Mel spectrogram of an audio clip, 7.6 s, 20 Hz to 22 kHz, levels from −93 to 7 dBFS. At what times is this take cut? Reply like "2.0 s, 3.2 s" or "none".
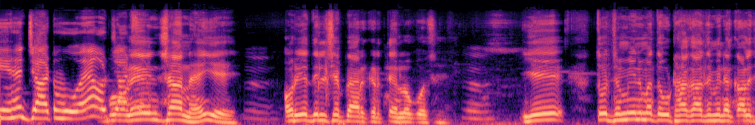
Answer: none

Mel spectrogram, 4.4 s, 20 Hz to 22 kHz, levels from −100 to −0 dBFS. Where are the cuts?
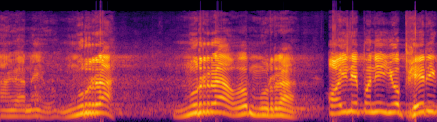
3.1 s

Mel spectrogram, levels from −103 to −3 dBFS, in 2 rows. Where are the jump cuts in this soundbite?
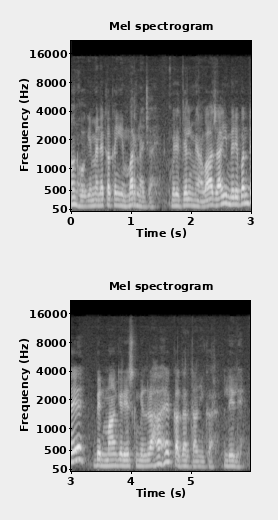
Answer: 1.6 s, 3.3 s

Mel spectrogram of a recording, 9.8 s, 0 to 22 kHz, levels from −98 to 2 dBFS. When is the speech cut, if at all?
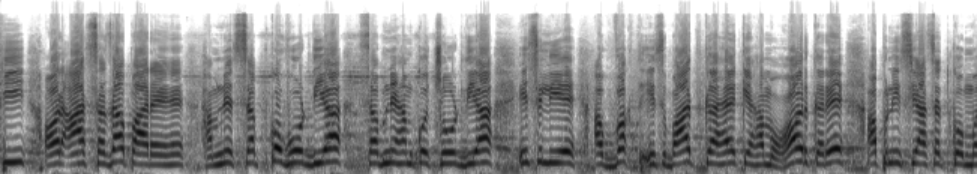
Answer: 1.9 s

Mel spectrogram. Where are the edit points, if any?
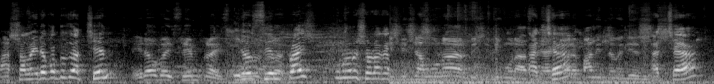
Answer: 3.9 s

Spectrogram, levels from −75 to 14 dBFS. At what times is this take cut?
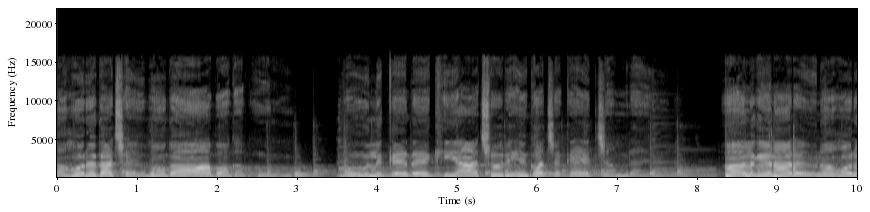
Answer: none

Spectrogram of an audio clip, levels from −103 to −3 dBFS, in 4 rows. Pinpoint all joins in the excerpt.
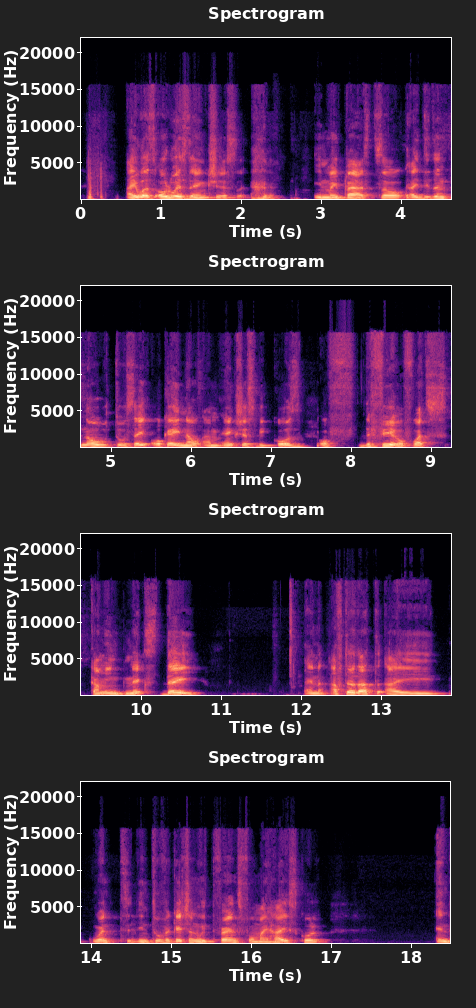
4.1 s, 7.5 s, 12.1 s, 14.5 s, 15.5 s

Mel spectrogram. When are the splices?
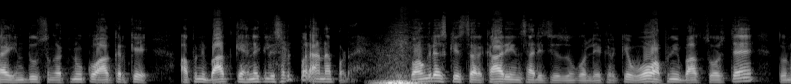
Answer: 4.0 s

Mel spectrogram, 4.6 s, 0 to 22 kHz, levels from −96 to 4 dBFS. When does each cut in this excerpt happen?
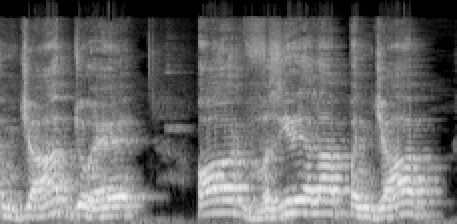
none

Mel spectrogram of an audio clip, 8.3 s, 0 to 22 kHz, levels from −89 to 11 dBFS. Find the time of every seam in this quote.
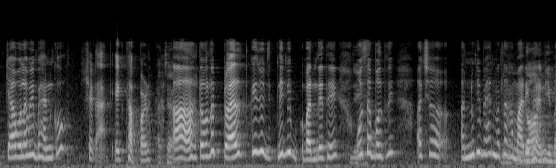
none

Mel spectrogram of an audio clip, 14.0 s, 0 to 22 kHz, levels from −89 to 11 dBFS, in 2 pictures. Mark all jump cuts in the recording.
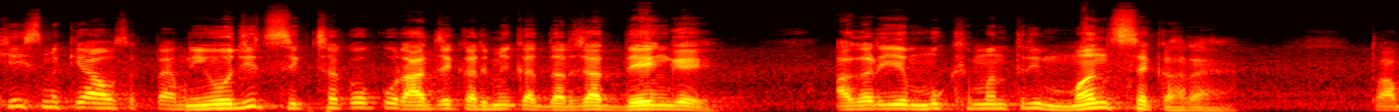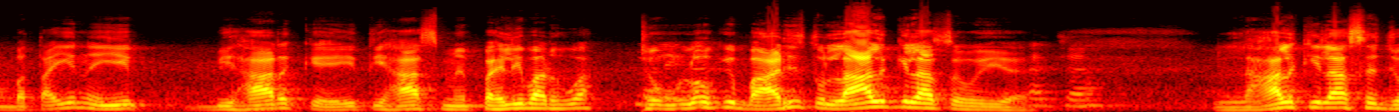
0.9 s, 10.1 s

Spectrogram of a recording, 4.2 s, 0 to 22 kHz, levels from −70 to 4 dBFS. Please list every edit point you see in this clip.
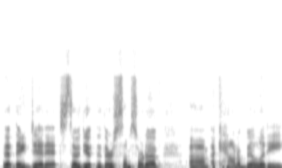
none

